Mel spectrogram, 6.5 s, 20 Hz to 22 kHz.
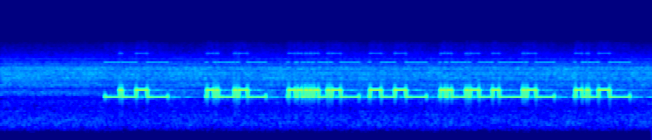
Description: TTY/TDD text telephone tones (45.45 baud Baudot), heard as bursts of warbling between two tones, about 400 Hz shift, 1600 Hz centre. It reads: THE SETTLEMENT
